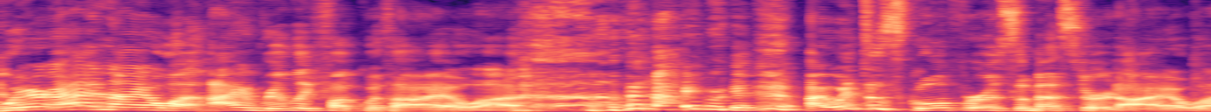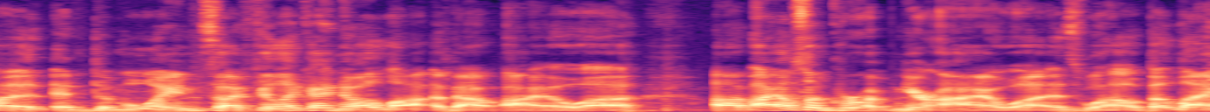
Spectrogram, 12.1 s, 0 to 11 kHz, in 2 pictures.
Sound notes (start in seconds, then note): 2.6 laughs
